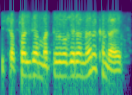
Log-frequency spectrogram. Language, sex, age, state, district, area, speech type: Sindhi, male, 60+, Delhi, South Delhi, urban, conversation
